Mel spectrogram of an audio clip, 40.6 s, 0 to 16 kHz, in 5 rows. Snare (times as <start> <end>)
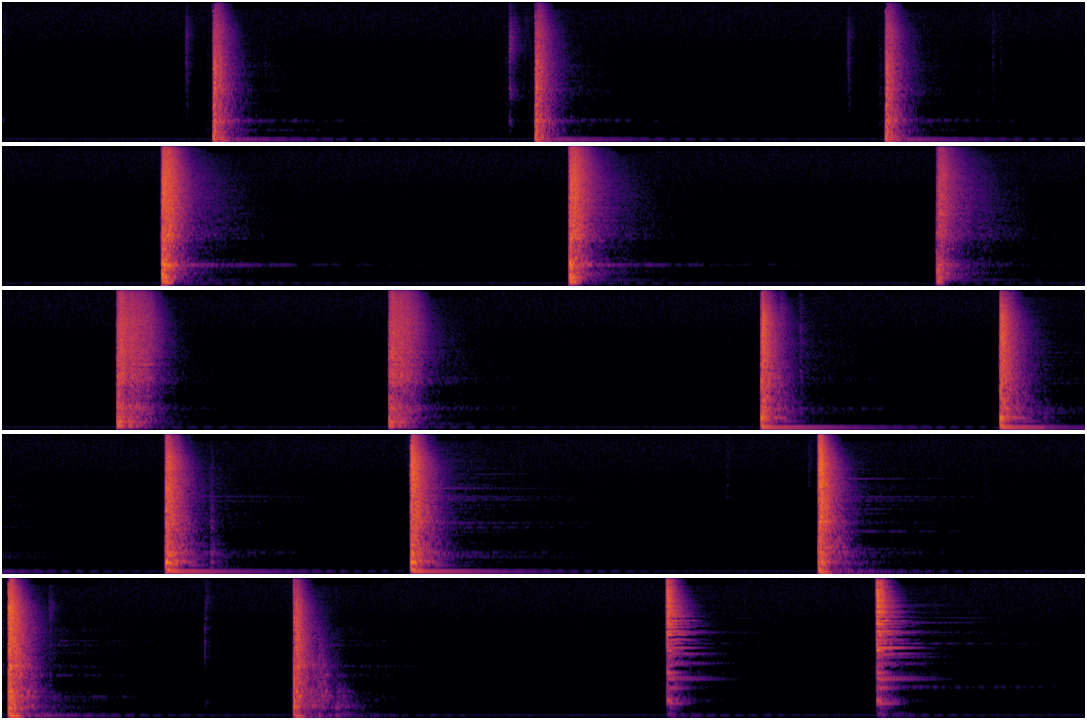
1.4 2.0, 3.8 4.4, 6.4 7.0, 9.3 10.0, 12.4 13.1, 15.1 15.8, 17.1 17.7, 19.2 19.8, 32.5 33.0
